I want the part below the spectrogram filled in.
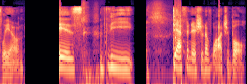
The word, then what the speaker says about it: Lyonne: Lyonne is the official pronunciation. – Thank you.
